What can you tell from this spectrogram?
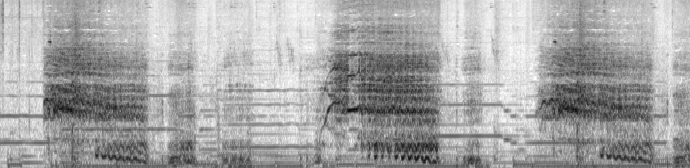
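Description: Horse neighing three times, each whinny about two seconds long and falling in pitch, over steady background music.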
